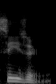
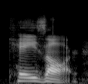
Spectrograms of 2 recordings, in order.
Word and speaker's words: Caesar: and by the way, the correct pronunciation in the Latin is Caesar, just so people know, and it is from where we get... In Latin, it's Caesar? Yes, in Latin it is Caesar.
